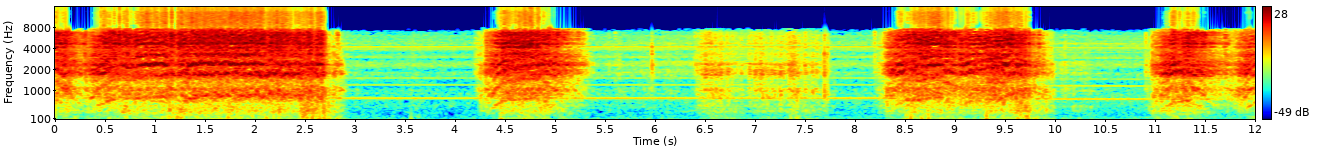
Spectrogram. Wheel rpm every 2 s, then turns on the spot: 160, 100, 60, 10, 130, 50.
6-8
